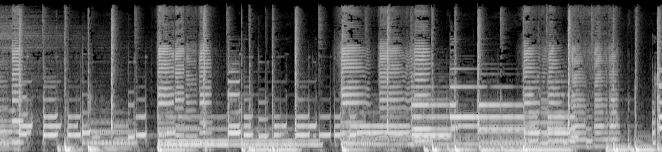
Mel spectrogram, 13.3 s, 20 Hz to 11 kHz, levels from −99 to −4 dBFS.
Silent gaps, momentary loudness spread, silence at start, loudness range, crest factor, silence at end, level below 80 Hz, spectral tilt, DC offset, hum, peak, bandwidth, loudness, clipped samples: none; 7 LU; 0 s; 2 LU; 16 dB; 0 s; -22 dBFS; -6 dB/octave; under 0.1%; none; 0 dBFS; 10 kHz; -17 LUFS; under 0.1%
